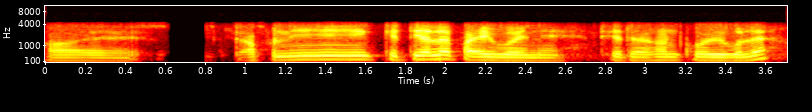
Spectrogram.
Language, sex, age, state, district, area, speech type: Assamese, male, 30-45, Assam, Biswanath, rural, conversation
